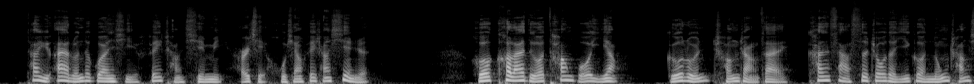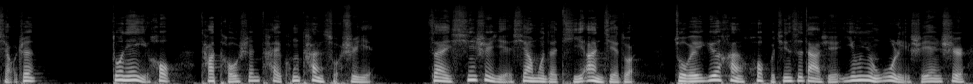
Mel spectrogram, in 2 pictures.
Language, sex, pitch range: Chinese, male, 120-165 Hz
